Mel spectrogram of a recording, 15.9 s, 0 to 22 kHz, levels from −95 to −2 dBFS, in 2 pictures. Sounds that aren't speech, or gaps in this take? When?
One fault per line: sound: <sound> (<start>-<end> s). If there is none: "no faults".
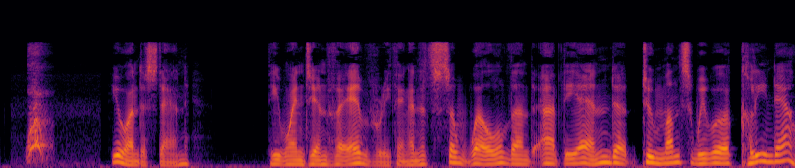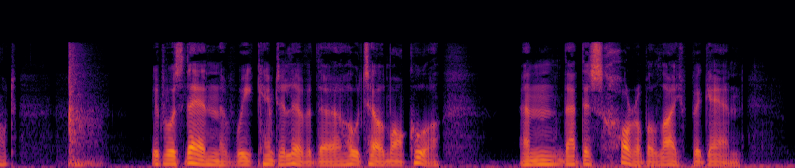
sound: bark (0.3-0.6 s)
sound: thud (8.6-9.0 s)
